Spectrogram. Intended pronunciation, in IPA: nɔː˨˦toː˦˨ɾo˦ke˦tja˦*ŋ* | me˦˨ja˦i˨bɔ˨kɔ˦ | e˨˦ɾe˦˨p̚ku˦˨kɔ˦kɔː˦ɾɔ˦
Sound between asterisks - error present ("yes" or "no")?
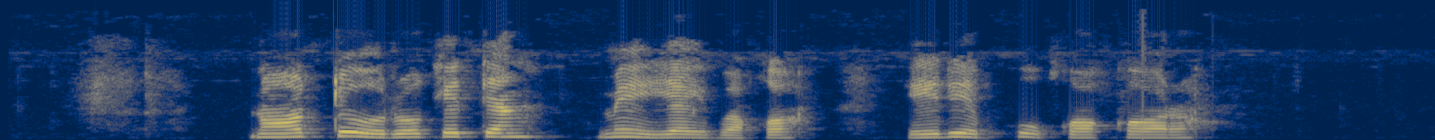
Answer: no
